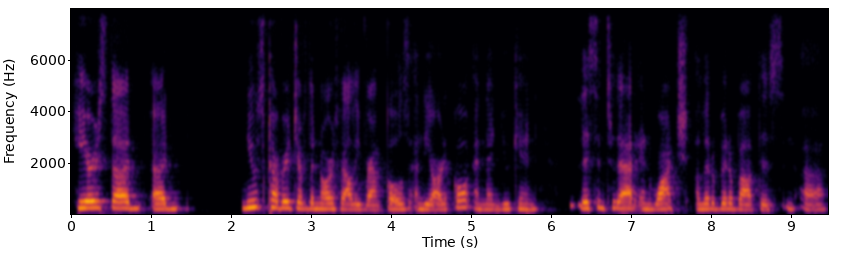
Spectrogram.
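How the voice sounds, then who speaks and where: A woman's voice: medium pitch, steady tone, moderate pace, gravelly, a little mellow. A woman who is losing her voice, guiding an online workshop in a chatty, self-correcting way over a video call. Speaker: workshop facilitator.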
